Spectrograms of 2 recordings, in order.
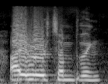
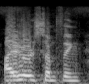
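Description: No difference in how they are said.

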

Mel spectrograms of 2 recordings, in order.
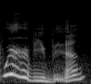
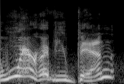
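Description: First: Said in the usual way. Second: Higher, louder scolding demand; wife scolding her late husband. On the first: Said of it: "not the tone of voice she used". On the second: Shown as a demonstration. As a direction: scold him like a wife who waited up. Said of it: "much closer to".

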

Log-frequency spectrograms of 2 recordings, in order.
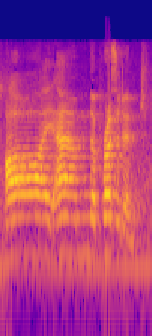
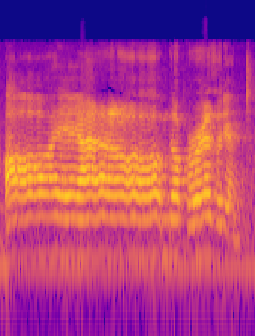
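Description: First: Slow, drawn-out mock president; slow self-important president send-up; mock presidential. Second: Hammed-up, booming slow presidential send-up; mock presidential, exaggerated. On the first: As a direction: quote the president slowly, stretching the words. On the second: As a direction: stretch "I am" out grandly, mocking the president. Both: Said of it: "saw what the president said".

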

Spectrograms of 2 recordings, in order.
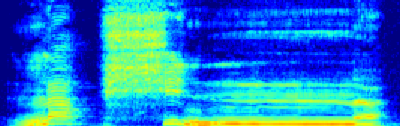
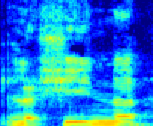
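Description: First: Chine held very long; drawn-out word. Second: Said in the usual way. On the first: Shown as a demonstration. Teacher introducing la Chine as an example, drawn out. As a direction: stretch Chine slowly, lingering right through to the n.

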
